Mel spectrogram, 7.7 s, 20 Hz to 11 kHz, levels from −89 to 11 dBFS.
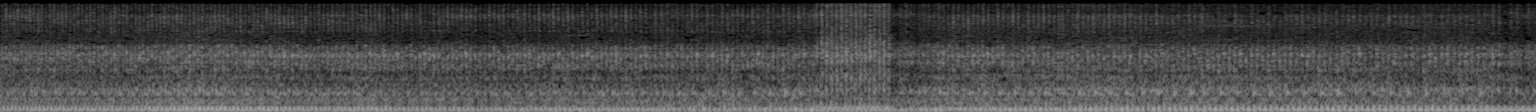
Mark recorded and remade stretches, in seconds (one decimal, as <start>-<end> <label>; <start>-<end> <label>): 0.0-3.3 recorded; 3.3-4.5 remade; 4.5-5.3 recorded; 5.3-6.0 remade; 6.0-7.7 recorded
